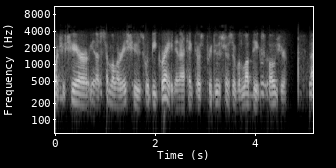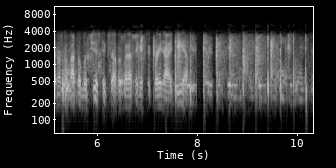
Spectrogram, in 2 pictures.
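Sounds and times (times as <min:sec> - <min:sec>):
speech: 0:00.0 - 0:08.9
hand claps leaking into a conference call line: 0:06.8 - 0:10.3.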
